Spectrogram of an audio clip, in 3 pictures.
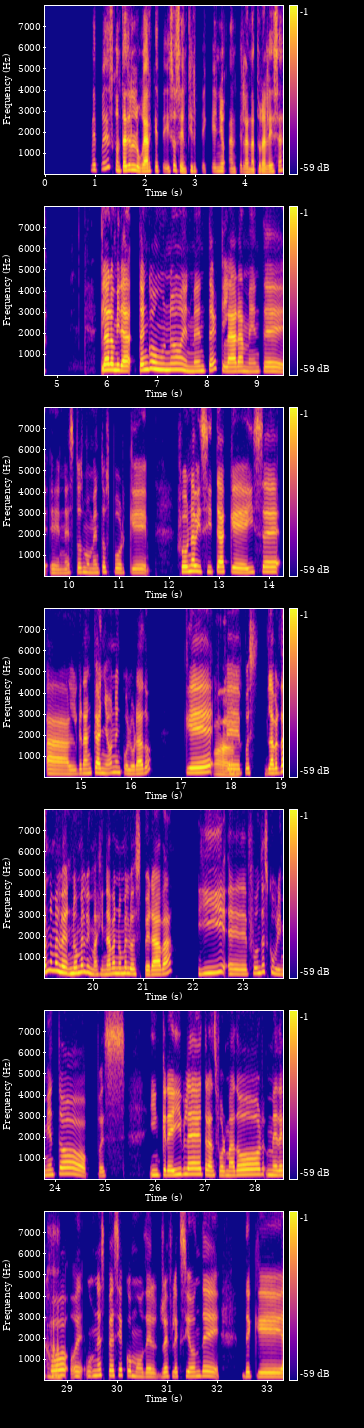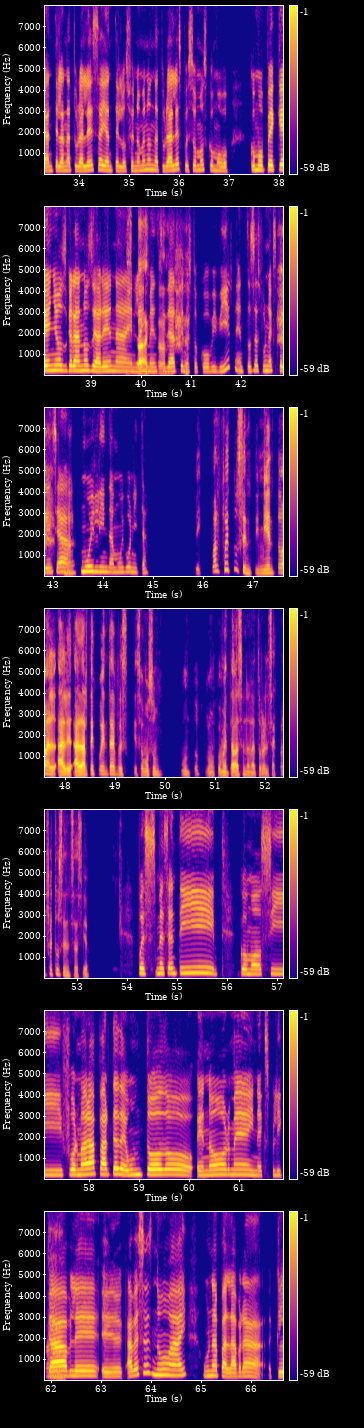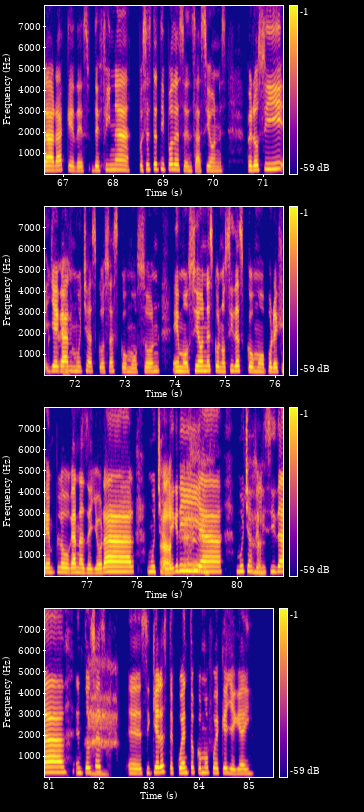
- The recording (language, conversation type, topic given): Spanish, podcast, ¿Me hablas de un lugar que te hizo sentir pequeño ante la naturaleza?
- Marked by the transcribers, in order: chuckle; chuckle; inhale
